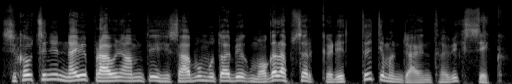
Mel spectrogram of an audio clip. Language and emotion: Kashmiri, neutral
